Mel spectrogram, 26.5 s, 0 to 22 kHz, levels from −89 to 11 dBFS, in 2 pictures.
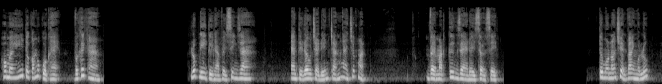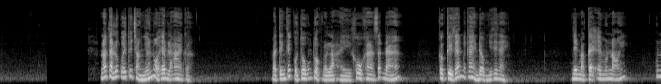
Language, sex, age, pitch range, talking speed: Vietnamese, female, 20-39, 160-205 Hz, 190 wpm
